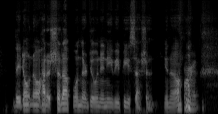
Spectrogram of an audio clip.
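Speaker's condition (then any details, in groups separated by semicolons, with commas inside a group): No condition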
